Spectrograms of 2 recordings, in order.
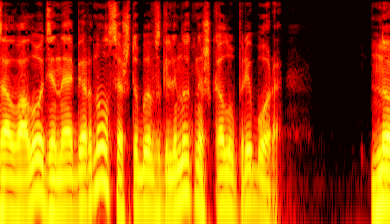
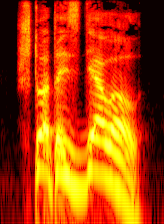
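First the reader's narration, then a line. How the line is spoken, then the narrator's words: Shouting over engines. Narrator (Russian): закричал майор, перекрывая шум двигателей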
